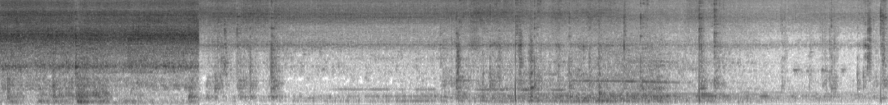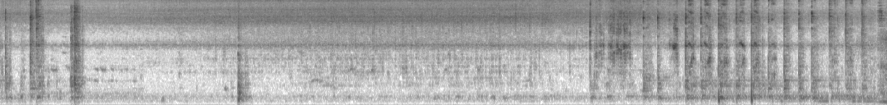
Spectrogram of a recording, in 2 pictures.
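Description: Tomato and onion paste frying in a pan for egg curry, giving a steady loud sizzle and hiss that runs throughout, with clicks and scrapes of stirring and a rhythmic tapping near the end.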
